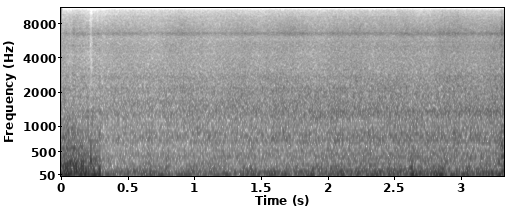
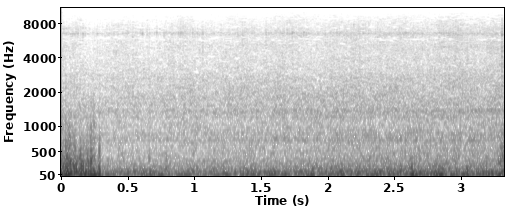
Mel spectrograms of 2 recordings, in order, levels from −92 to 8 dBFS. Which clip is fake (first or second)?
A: first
